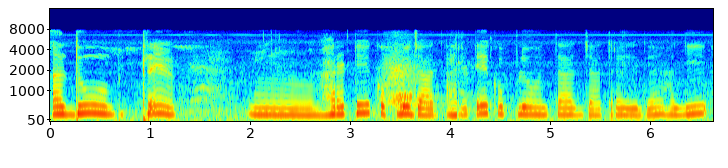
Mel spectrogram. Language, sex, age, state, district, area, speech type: Kannada, female, 18-30, Karnataka, Mandya, rural, spontaneous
